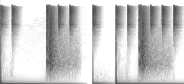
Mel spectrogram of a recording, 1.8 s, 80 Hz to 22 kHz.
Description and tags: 130 super vintage drums 03
old school vintage drum
club, drums, free, phat, vintage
